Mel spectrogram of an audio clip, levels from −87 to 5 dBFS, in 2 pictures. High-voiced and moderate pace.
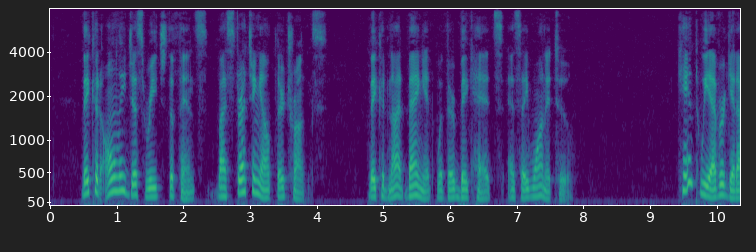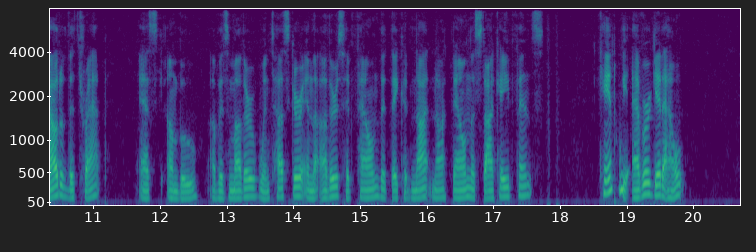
No: low, 130 Hz; average, 170 wpm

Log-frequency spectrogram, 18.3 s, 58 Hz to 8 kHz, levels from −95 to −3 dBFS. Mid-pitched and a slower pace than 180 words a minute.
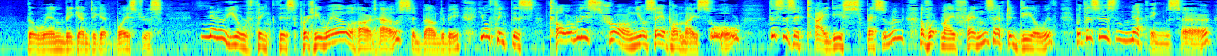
Yes: medium, 165 Hz; average, 145 wpm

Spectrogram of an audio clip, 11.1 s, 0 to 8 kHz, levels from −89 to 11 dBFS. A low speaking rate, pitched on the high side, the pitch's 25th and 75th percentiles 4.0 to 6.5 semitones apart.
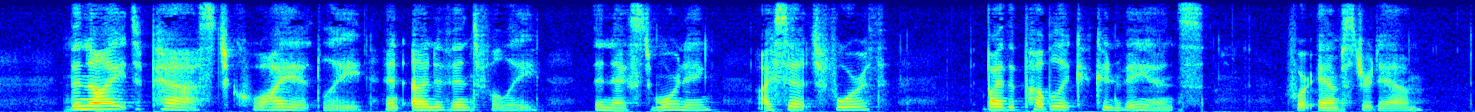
No: slow, 100 wpm; high, 195 Hz; narrow, 2.6 semitones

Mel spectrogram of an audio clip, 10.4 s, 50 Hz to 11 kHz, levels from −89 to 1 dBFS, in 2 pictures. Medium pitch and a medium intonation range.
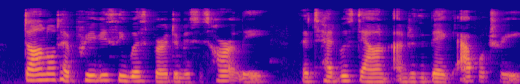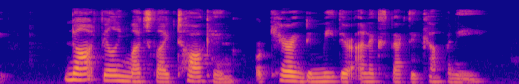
Yes: medium, 165 Hz; average, 3.6 semitones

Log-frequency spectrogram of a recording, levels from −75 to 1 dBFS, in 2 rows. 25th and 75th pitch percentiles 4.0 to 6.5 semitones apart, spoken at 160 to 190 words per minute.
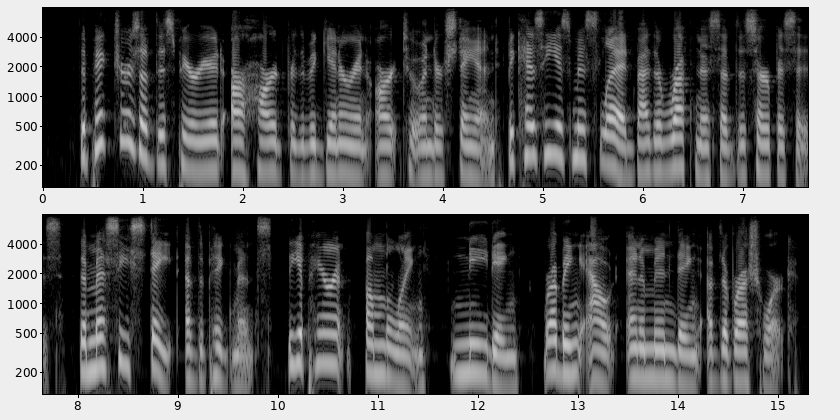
Yes: average, 4.8 semitones; average, 165 wpm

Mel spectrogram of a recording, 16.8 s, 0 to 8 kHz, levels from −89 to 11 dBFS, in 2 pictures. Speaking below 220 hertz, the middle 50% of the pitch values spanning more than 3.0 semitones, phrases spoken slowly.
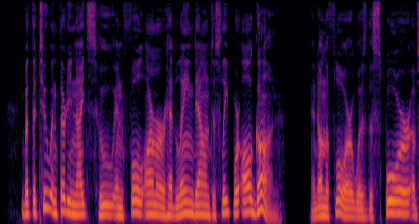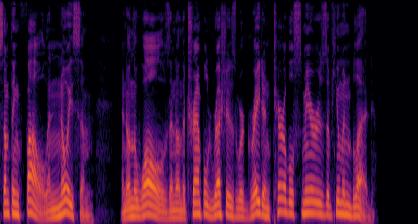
No: low, 135 Hz; average, 5.0 semitones; average, 170 wpm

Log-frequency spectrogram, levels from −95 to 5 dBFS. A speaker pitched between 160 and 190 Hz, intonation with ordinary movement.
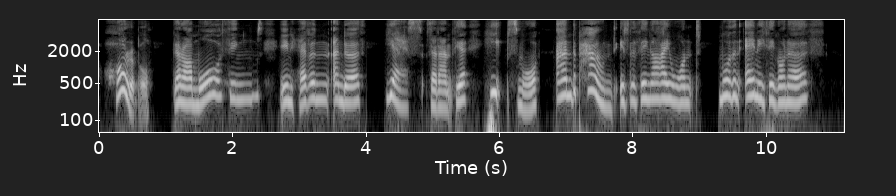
No: high, 240 Hz; average, 3.9 semitones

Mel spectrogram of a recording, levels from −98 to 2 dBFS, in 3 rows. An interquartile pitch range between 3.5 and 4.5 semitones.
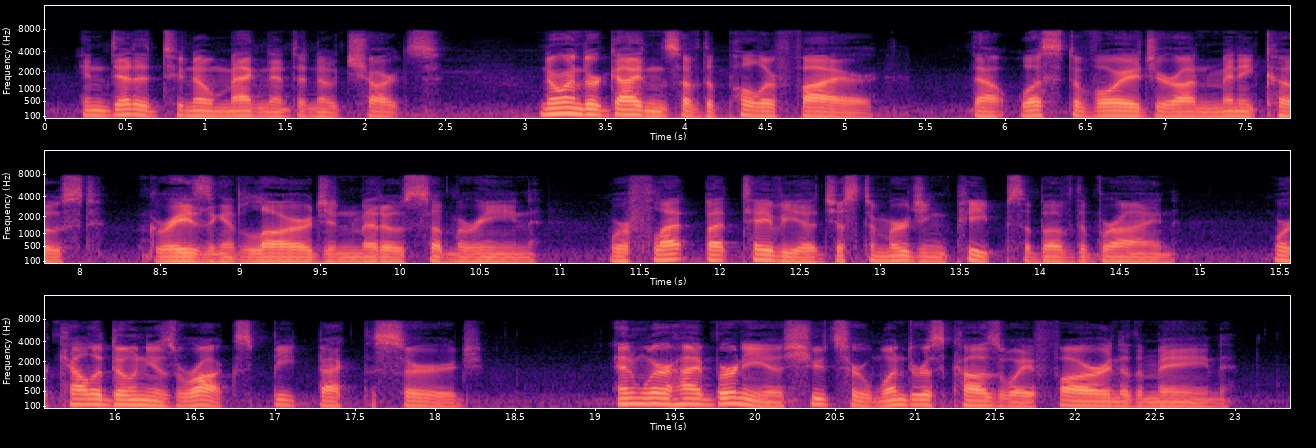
Yes: average, 4.1 semitones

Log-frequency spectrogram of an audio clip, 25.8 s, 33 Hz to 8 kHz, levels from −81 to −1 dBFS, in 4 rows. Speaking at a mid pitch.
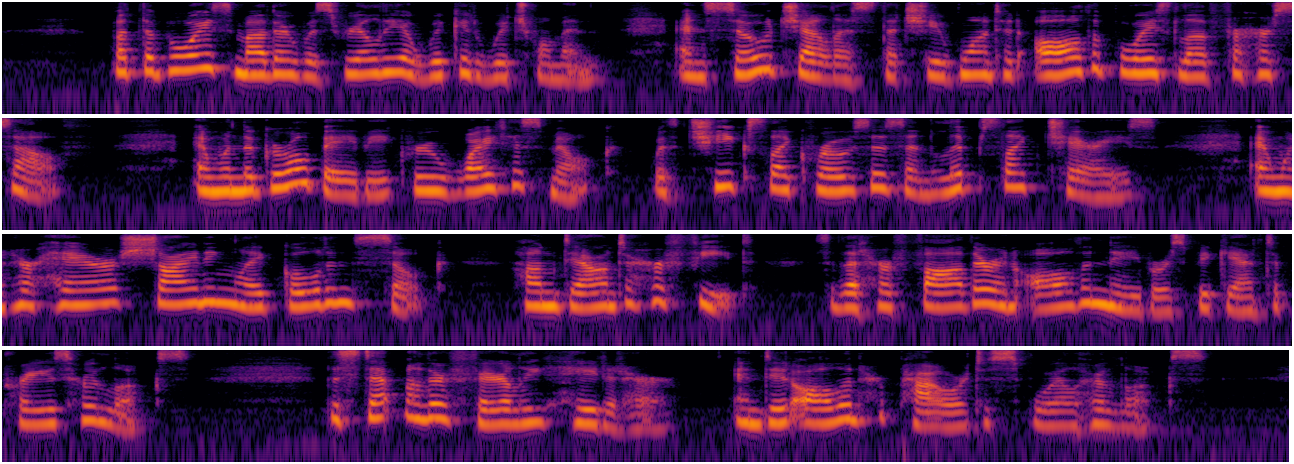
No: high, 230 Hz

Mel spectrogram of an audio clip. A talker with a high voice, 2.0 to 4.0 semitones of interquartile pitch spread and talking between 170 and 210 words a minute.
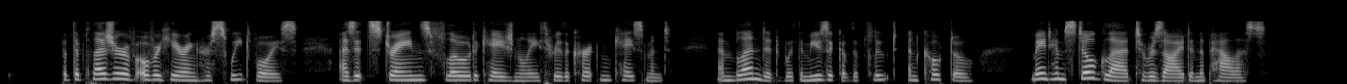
No: high, 195 Hz; average, 3.7 semitones; average, 160 wpm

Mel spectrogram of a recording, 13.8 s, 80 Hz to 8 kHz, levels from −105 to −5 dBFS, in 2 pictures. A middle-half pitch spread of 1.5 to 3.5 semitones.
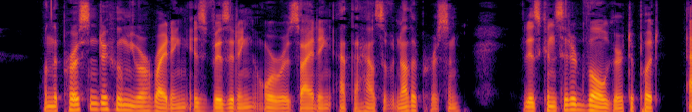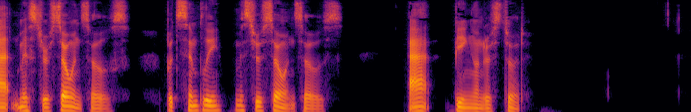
No: average, 4.0 semitones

